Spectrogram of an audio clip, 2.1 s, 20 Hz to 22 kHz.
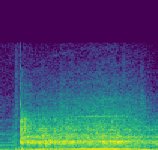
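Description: SilverCrest SSDMD 600 blender's 600 W motor starting abruptly with a click as the jug locks onto the base, spinning up, running steadily and loudly for about a second and a half, then winding down near the end. It starts straight away because the speed dial was left on second or third speed.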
